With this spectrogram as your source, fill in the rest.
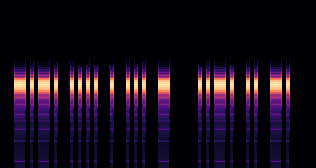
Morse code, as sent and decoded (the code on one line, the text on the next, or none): -.-. .... ... - / ..-. .. -.
CHEST FIN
